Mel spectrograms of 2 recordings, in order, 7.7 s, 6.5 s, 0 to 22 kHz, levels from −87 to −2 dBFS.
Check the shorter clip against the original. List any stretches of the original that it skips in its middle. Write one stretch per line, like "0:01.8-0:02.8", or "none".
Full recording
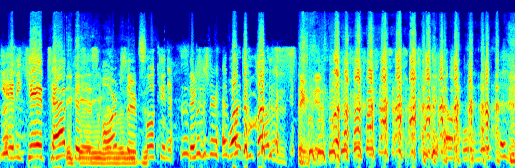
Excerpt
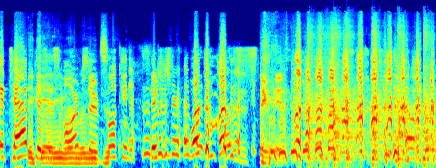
none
